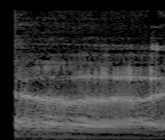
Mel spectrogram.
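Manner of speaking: long low mock groan; drawn-out, quiet groan of annoyance, imitated; imitated exasperated groan. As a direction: let out a low, put-on "uhhh". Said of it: "and Kirk is like".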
